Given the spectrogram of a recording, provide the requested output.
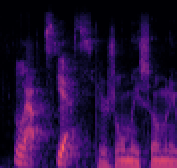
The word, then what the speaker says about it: Lautz: Did I pronounce that right? Lautz? Lautz, yes.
